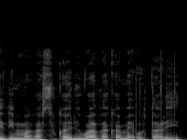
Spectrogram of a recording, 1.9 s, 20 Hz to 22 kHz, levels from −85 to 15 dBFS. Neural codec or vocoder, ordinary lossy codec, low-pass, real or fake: none; none; 14.4 kHz; real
